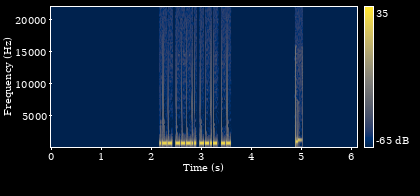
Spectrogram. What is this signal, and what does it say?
Morse code, heard as a keyed tone, about 44 wpm, 700 Hz. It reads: W8QM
